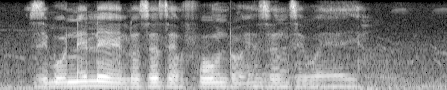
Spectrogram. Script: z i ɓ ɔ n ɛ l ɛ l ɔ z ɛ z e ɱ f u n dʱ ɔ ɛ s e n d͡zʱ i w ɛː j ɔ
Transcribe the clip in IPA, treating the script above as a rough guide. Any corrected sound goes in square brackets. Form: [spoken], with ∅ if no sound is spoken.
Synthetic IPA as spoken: z i ɓ ɔ n ɛ l ɛ l ɔ z ɛ z e ɱ f u n dʱ ɔ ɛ [z] e n d͡zʱ i w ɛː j ɔ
